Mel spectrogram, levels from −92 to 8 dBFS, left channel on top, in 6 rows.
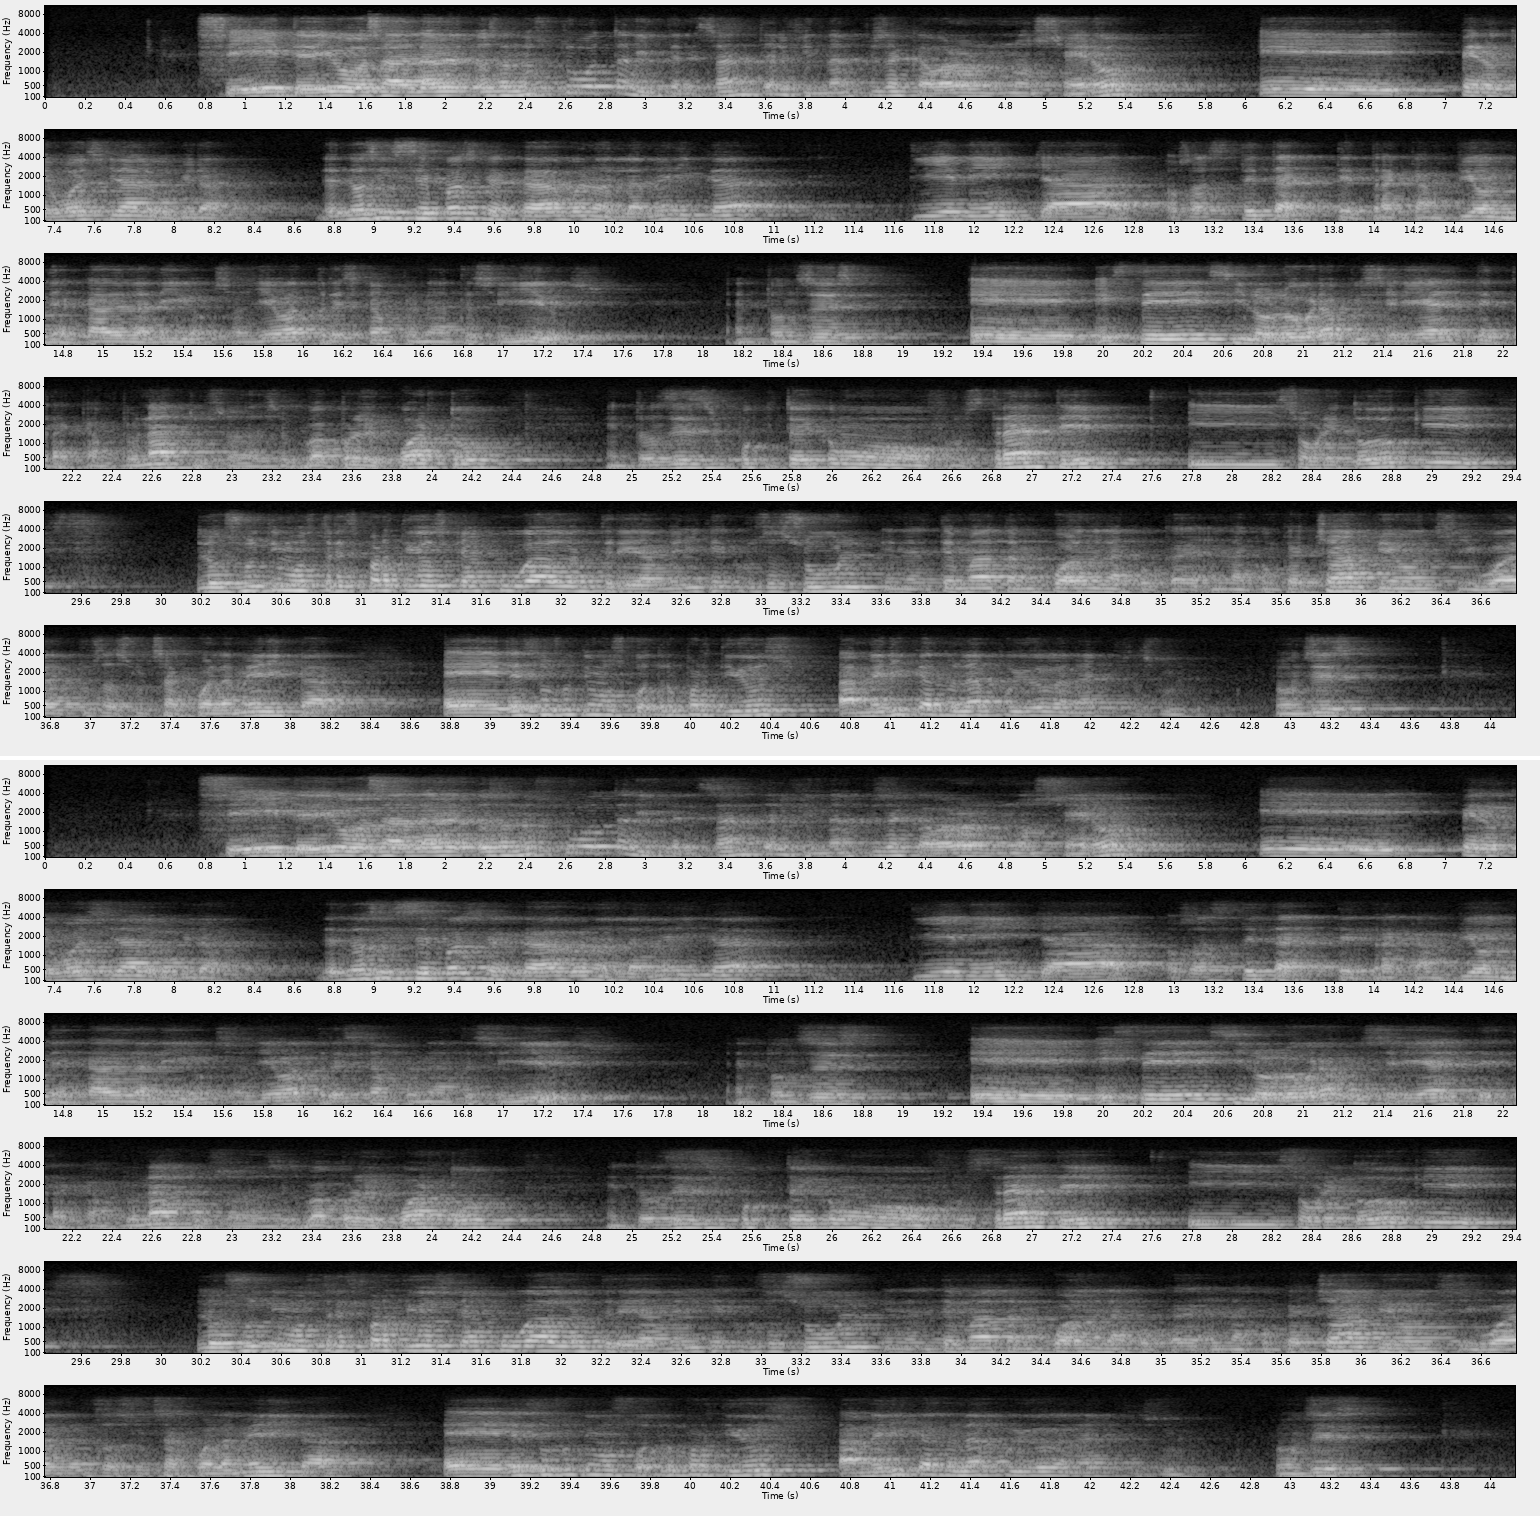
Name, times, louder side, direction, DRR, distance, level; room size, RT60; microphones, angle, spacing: voice 1, 0.8-5.5 6.1-6.8 7.1-8.3 8.7-11.0 11.7-17.4 18.1-18.8 19.3-24.3 24.9-27.4 27.8-29.3 29.6-29.7 30.2-38.3 38.8-42.5 42.9-43.4, left 1 dB, 30° left, 0 dB, 1.2 m, -20 dB
15.0 x 8.0 x 2.3 m, 1.2 s
head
